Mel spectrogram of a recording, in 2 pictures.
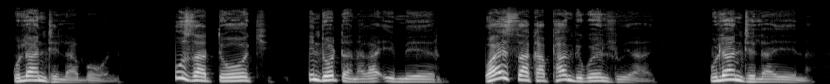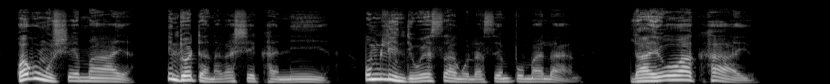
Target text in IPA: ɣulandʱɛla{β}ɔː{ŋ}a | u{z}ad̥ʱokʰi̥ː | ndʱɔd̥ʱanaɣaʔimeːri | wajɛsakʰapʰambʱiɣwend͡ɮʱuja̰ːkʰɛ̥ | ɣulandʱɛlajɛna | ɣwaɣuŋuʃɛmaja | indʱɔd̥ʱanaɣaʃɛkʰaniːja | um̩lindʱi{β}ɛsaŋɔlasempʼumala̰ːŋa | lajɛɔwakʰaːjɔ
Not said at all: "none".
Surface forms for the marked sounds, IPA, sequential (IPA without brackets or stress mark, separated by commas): β, n, z, w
